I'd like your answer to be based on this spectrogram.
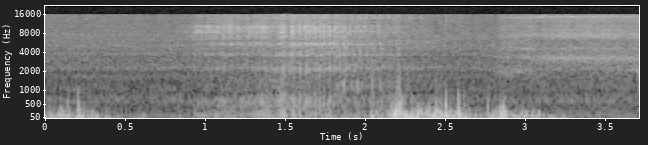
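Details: Male visitor snoring while asleep after a tiring visit: a loud, deep, rumbling snore with a rattling, snorting quality on inhalation.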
